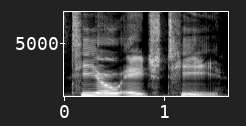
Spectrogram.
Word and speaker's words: Toht: It's Toht. Like, that's how it's spelled in the credits.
